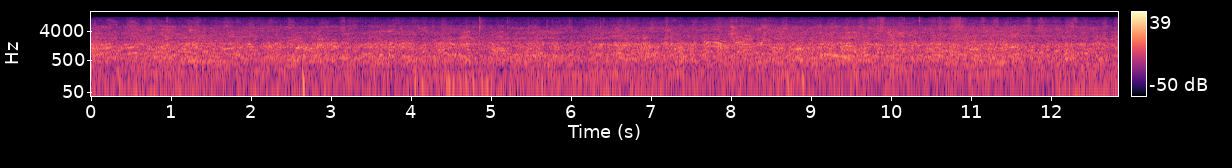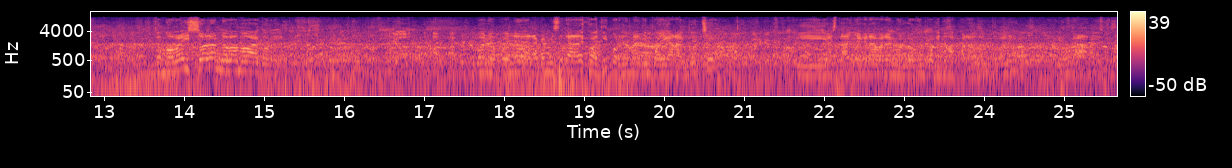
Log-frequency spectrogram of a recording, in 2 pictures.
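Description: A large outdoor crowd chatters steadily all around.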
